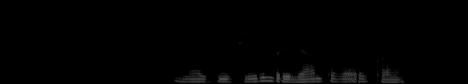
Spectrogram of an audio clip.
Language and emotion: Russian, neutral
